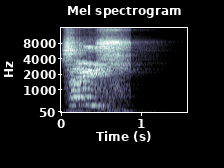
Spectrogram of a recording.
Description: The announcer saying Samus' name in French releases of Super Smash Bros.
Samus_French_Announcer_SSB.wav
